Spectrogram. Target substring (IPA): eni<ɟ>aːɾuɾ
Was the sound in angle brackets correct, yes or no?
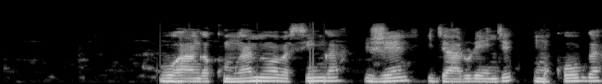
yes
